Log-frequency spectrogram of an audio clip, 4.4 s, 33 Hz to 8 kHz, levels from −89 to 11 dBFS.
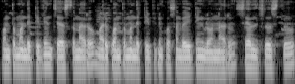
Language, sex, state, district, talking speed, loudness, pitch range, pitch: Telugu, male, Andhra Pradesh, Manyam, 160 wpm, -17 LUFS, 95-105 Hz, 100 Hz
